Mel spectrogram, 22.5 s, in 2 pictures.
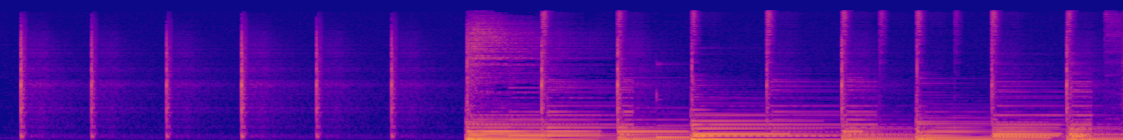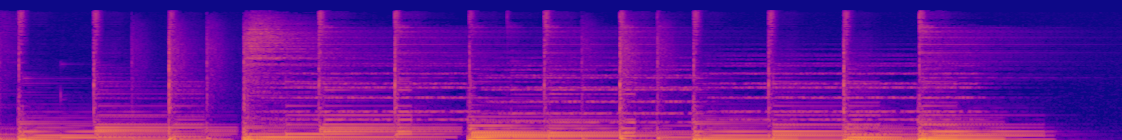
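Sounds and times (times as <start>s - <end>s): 
E dotted minim notes: 4.7s - 21.8s.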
